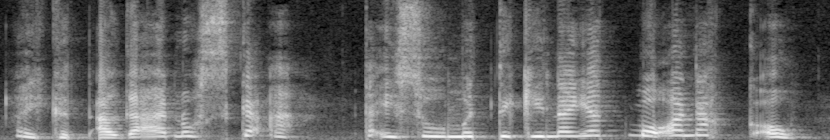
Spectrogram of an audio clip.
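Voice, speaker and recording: A patient older mother in a radio drama. She speaks with a Filipino accent, concerned and gentle, admonishing frankly. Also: high-pitched, lively intonation, a little slow.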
